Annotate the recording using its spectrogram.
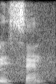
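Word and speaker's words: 千: यहाँ पर दो प्रोनाउंसिएशन है इसके, सेन और इसेन। इसेन आपको नहीं बोलना, कुछ केसेस में इसेन बोल सकते हैं बट ज़्यादातर आपको सेन ही बोलना है।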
